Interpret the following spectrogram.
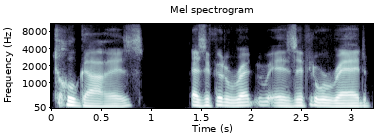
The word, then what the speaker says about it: trugarez: t r o u g a r e z which is pronounced "trugarez" as if it were red as if it were read by a French person.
